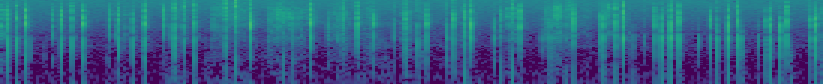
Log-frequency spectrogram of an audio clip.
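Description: Long acrylic nails scratch and tap the waxed surface of a strawberry-print beeswax cloth wrapped around a flat rectangular item. Rapid, crisp clicks alternate with dry, crinkly scratching that sounds almost like tearing, each hit bright at the top and dying away instantly.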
